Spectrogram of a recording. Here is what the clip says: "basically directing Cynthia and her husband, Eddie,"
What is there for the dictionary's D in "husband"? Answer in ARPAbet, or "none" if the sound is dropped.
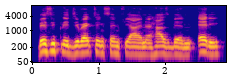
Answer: none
